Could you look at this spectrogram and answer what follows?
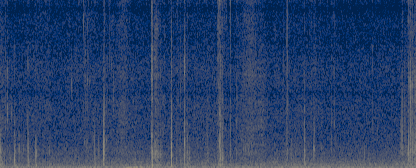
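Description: Near silence: faint, scattered clicks and rustles from a man handling a short ice-fishing jigging rod and his snowsuit, over a low steady rumble, with a louder cluster of clicks near the end.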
